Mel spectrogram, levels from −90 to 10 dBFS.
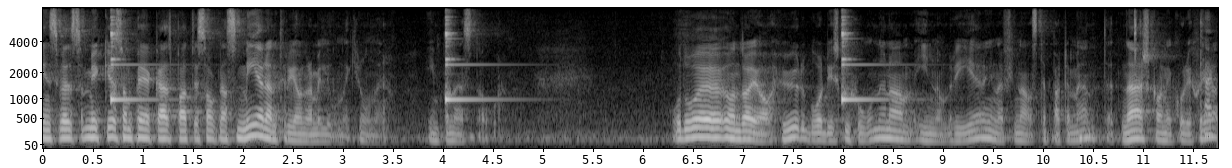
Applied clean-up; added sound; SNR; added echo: none; Bell; 5 dB; none.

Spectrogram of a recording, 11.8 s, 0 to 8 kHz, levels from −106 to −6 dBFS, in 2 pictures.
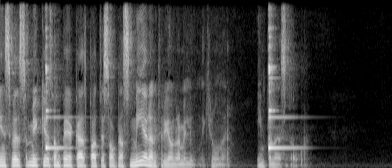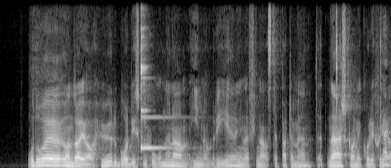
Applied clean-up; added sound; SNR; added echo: neural mask model RNNoise.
